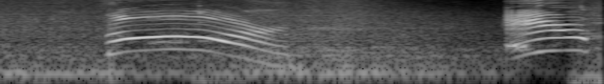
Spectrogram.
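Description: Cartoon children's voices shouting single-word exclamations back and forth, over a steady background music bed.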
